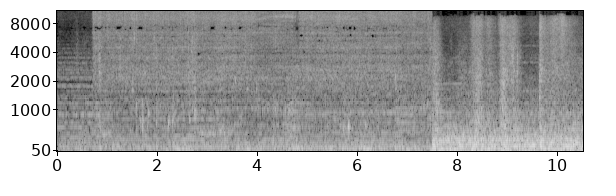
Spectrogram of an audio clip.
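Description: Tap water running into a bathroom sink and splashing as a shaved head is rinsed under it, over quiet background music. Near the end it gives way to a louder stretch of knocks and rustling.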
